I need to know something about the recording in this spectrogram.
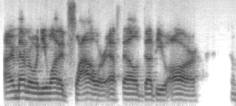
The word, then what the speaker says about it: flwr: everything pronounceable um i remember when you wanted flower f-l-w-r i'm like i look at it i look and i go oh flower now i get it um well you you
